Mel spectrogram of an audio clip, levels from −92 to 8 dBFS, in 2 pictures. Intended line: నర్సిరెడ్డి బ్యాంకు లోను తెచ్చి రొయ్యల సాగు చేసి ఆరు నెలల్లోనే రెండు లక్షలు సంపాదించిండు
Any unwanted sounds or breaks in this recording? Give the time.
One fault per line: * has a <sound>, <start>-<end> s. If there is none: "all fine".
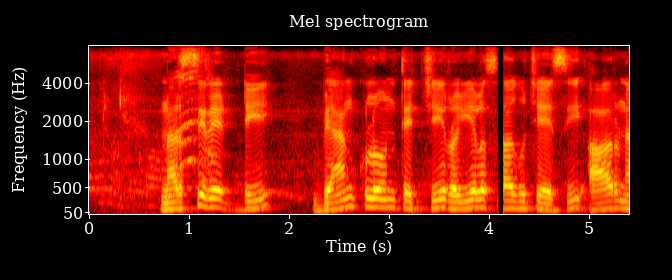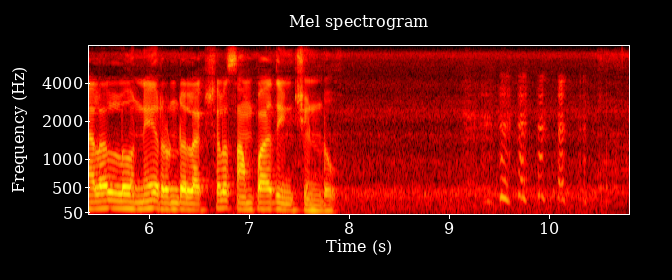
* has a dropout, 4.1-4.1 s
* has a laugh, 9.1-10.4 s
